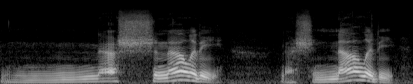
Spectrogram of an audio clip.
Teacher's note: Now the main stress is in that a, nationality. So then the first syllable, the nationality.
